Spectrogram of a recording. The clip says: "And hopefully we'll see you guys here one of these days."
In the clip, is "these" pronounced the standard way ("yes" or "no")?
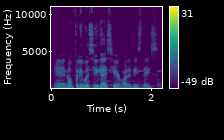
yes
